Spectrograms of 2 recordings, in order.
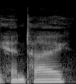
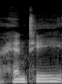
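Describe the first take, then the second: First: "hentai" said HEN-tie, ending on a clear tie; "hentai" with the full tie diphthong at the end; correct pronunciation. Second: "henty" said HEN-tee, ending on a long ee; "henty" with a flat ee sound at the end; mispronounced. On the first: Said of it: "or henty". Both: Shown as a demonstration.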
